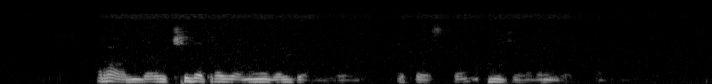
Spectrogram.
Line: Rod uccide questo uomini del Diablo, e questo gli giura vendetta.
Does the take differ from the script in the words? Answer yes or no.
yes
